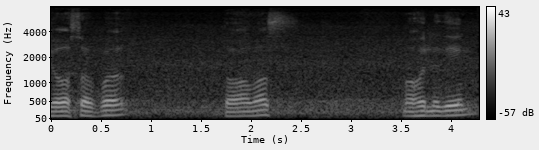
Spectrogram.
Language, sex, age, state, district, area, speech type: Malayalam, male, 60+, Kerala, Thiruvananthapuram, rural, spontaneous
